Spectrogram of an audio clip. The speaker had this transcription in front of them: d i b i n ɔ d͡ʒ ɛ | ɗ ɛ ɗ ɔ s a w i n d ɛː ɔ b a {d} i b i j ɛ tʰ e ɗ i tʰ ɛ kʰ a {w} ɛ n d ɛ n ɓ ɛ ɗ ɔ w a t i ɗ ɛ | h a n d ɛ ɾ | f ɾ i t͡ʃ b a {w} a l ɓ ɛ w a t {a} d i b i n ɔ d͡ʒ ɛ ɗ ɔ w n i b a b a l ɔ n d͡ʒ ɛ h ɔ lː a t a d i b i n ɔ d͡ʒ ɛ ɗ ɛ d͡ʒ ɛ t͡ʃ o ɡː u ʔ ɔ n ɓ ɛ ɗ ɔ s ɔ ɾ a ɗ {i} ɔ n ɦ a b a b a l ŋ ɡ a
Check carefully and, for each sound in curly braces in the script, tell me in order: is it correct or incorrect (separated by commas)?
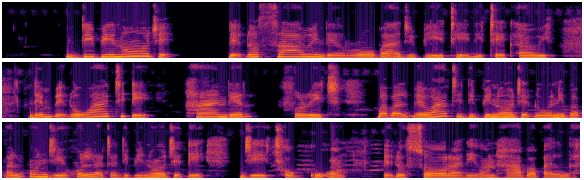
incorrect, correct, incorrect, incorrect, incorrect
